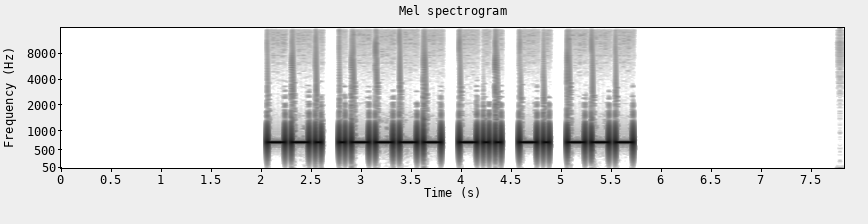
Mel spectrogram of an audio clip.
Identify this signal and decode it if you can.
Morse code, heard as a keyed tone, about 20 wpm, 700 Hz. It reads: G1DNO
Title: DXCC-100 Call Signs - 5 Characters - 20wpm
